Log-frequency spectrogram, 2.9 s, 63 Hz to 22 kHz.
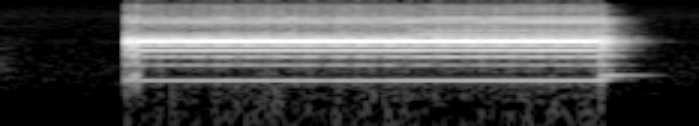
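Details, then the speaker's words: Vintage GE Home Sentry 8202-001 120VAC hardwired smoke detector, tested with cover on: steady piercing high tone for about two seconds, then a brief ringing ting when it stops. Normal test tone. "Okay, and as you can hear it has that ting. That's what I call the ting after like when it stops sounding."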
